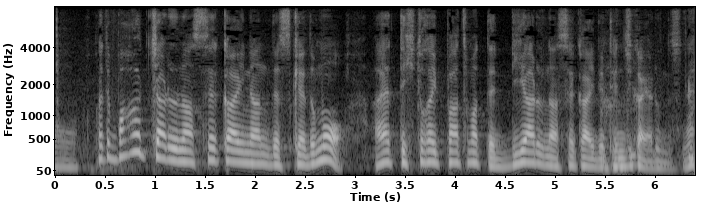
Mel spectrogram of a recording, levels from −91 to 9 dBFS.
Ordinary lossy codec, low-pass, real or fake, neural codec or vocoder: none; none; real; none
